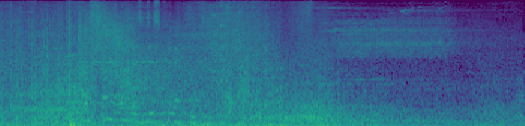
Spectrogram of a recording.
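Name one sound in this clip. A booming explosion sounds in a video game.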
